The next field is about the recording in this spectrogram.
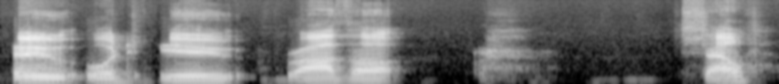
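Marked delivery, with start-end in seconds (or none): none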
